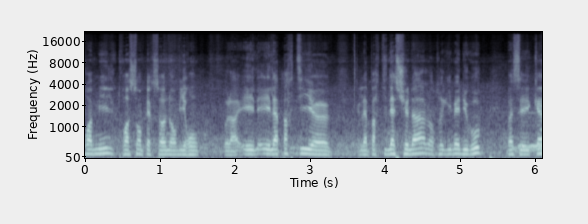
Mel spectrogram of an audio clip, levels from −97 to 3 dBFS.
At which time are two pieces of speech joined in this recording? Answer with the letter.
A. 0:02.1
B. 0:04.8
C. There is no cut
C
